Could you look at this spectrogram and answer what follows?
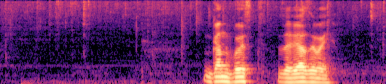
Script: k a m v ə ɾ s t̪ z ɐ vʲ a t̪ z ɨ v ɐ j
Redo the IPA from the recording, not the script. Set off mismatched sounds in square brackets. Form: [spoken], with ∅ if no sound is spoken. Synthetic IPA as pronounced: [ɡ] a [n] v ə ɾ s t̪ z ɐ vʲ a [∅] z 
